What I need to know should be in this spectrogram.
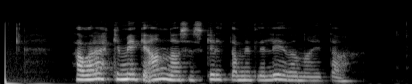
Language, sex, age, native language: Icelandic, female, 50-59, Icelandic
